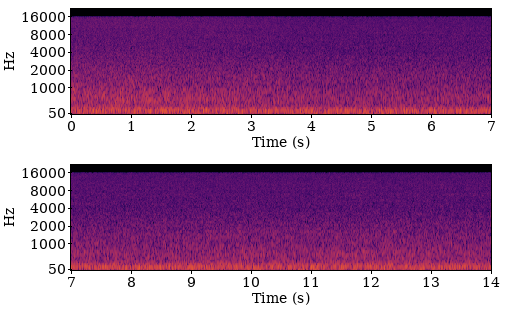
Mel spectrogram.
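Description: A twin-engine jet fighter roars in flight.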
